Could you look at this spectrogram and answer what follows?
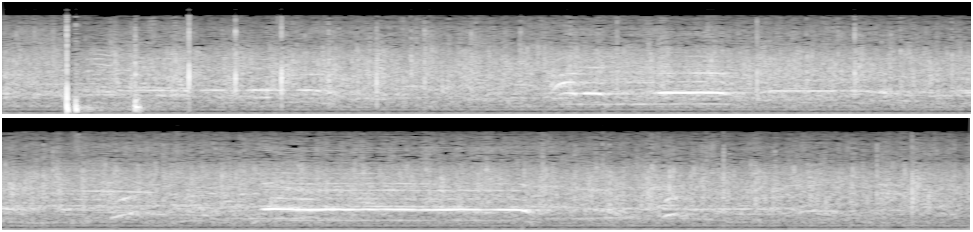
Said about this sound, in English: Oh, clap your hands and shout unto God with the voice of triumph.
